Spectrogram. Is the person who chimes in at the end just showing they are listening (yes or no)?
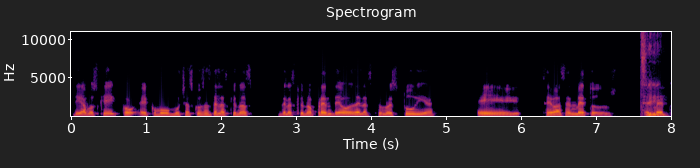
yes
